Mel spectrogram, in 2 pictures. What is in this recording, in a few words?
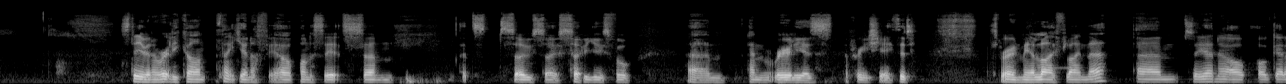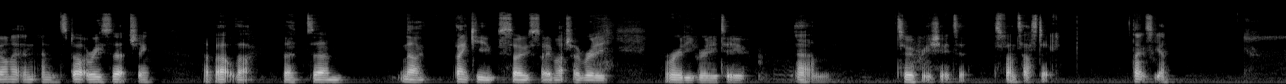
Thank you testimonial message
